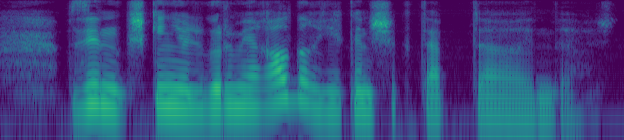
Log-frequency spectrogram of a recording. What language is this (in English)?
Kazakh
